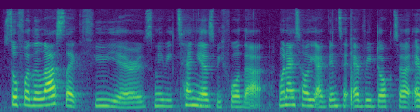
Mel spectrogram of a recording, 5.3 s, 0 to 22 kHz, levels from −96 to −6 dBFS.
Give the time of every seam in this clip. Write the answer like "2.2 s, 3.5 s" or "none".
3.4 s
